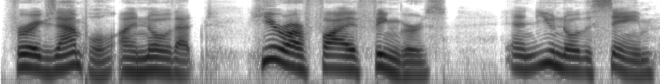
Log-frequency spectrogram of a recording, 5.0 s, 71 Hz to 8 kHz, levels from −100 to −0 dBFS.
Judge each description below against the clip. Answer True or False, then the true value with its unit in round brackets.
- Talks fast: False (170 wpm)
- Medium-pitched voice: True (165 Hz)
